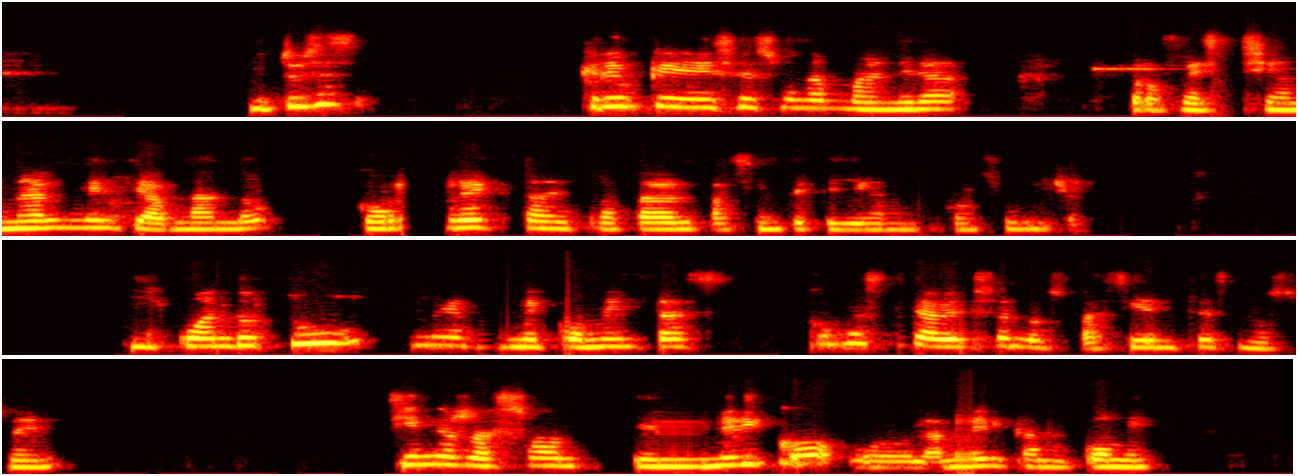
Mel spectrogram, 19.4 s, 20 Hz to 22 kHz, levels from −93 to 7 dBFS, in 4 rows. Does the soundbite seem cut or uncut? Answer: cut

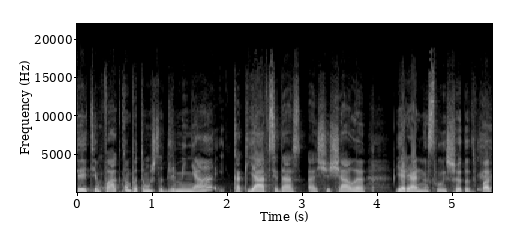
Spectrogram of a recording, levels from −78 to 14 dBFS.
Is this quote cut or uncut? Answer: uncut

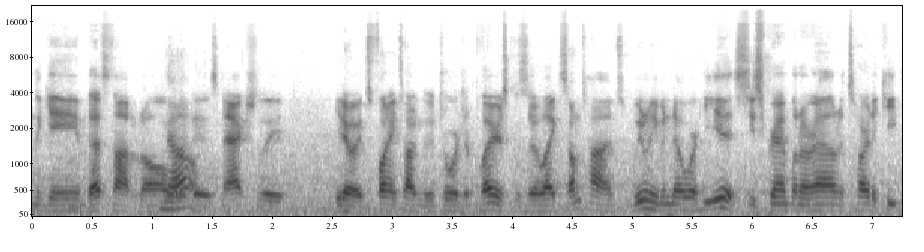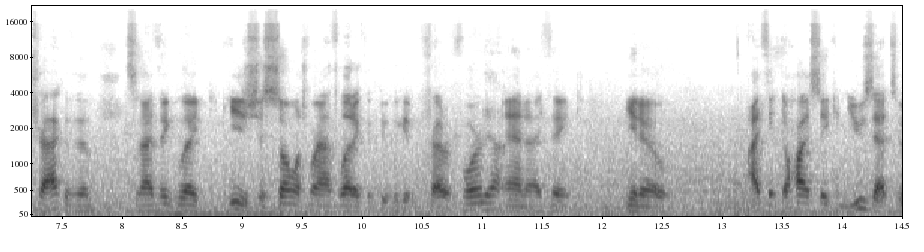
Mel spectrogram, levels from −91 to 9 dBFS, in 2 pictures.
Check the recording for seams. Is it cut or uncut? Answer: cut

